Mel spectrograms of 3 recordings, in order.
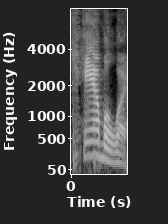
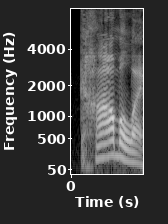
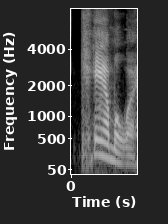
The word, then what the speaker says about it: Kamala: I know that in India it would be pronounced Camala Harris and I know that there's other you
